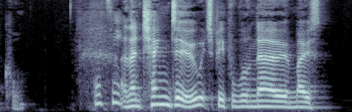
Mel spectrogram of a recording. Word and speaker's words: Chengdu: I say Chengdu, I think it's pronounced Chengdu. When you see eng in Mandarin, it's actually an ung sound.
